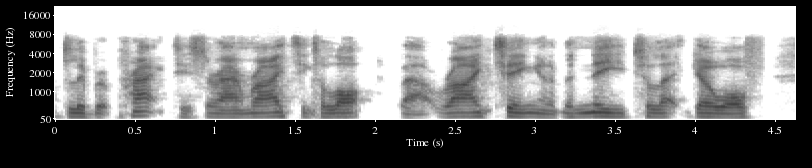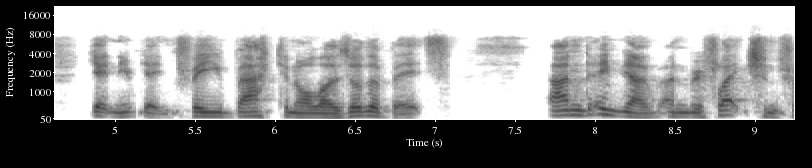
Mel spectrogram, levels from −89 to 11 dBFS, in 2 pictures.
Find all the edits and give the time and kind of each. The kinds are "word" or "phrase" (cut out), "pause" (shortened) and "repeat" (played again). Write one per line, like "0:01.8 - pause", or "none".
0:01.6 - phrase
0:02.0 - pause
0:03.1 - word
0:05.1 - phrase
